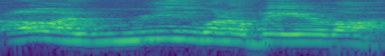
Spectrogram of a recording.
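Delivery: high, loud mock rapture; eager David. Teacher quotes David's verse thirty-four, hammed-up eagerness. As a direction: gush it like an overjoyed psalmist. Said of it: "This is literally how he talks".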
